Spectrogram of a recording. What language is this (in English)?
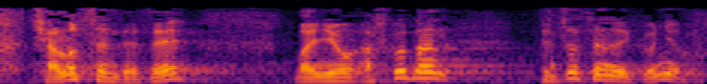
Basque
